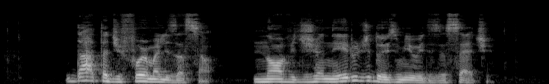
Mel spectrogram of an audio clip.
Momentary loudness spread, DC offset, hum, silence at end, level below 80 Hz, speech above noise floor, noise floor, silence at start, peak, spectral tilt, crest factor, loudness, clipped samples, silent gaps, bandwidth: 14 LU; under 0.1%; none; 0.6 s; -50 dBFS; 43 dB; -66 dBFS; 0.65 s; -6 dBFS; -5.5 dB/octave; 18 dB; -23 LUFS; under 0.1%; none; 11.5 kHz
